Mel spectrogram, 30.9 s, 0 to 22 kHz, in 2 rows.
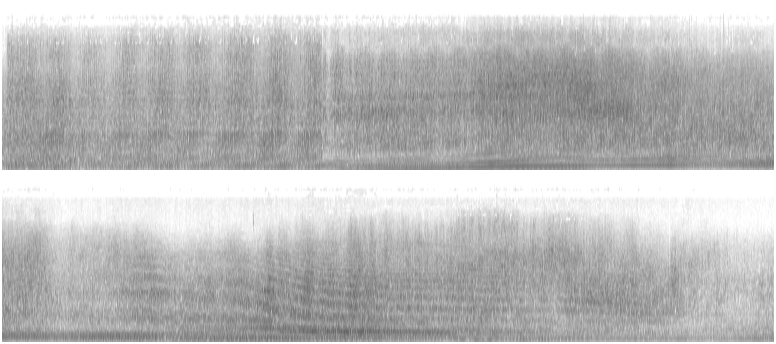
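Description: Two Curtiss P-40 fighters' piston engines running at idle, then opened up about six seconds in, their pitch climbing as they run up for the takeoff roll. Later the engine sound swells and falls away as the planes pass, fading near the end.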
